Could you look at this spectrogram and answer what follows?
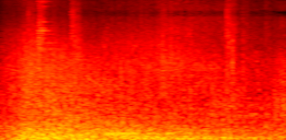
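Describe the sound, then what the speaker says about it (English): A detonated charge explodes in the Star Wars Republic Commando video game, a loud deep rumbling blast that roars on for a few seconds with crackling debris, heavy and close. "The charge is set and ready to detonate."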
